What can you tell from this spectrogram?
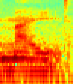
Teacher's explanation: the word made, which has got AI in there, it uses the EI diphthong, not the AI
